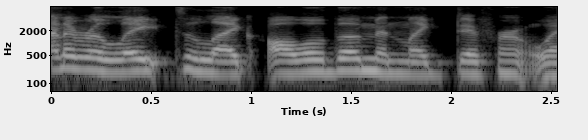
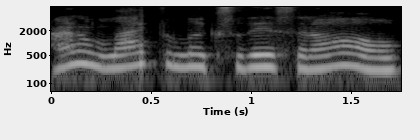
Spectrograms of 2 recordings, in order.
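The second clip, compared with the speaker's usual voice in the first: put-on Southern accent, pitched up, carried on; 5 semitones higher, 3 dB quieter than usual. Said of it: "now I'm gonna keep talking in a Southern accent".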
